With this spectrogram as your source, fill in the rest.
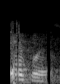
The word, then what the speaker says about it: debris: Okay, the only one that you didn't pronounce well was debris, with S at the end.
